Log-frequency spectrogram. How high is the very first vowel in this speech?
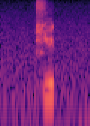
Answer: high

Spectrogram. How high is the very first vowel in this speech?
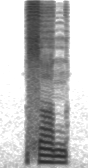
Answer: low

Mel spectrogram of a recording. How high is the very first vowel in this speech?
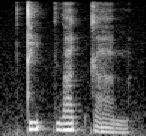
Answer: high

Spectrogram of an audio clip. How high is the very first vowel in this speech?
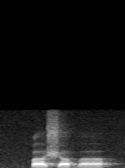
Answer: low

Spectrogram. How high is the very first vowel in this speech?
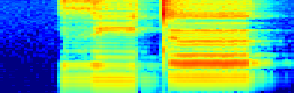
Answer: high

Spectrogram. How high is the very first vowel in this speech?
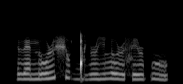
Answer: low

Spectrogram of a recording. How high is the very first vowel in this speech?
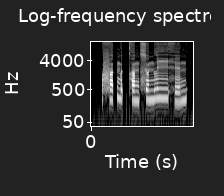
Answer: low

